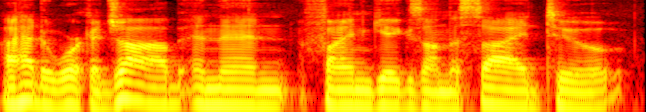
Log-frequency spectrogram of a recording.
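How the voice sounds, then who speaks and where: A man speaking as an interview guest, relaxed and rambling with frequent fillers. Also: fairly low pitch, moderate pace. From United States. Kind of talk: conversational interview.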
